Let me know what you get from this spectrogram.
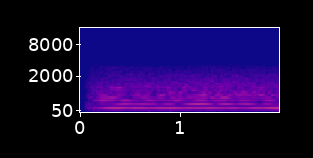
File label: Instrument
